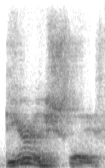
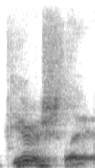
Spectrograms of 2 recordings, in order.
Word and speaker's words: Dirichlet: Dirichlet. I don't remember Dirichlet's first name. Some people call him Dirichlet, Dirichllet, Dirichlet. If you think of him as a Frenchman, you pronounce it Dirichlet.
